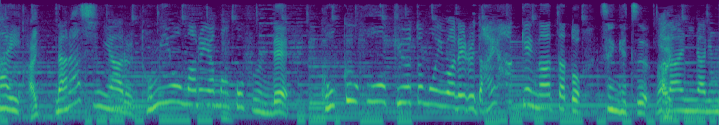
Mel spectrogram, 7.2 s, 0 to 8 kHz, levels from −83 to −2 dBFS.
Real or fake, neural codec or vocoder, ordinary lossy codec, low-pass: real; none; none; 7.2 kHz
